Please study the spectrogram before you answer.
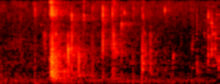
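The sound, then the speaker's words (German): Someone pours and sips a drink of water. It is faint: one short wet splash, then a few soft drips and small wet clicks. “Ich muss mal einen Schluck Wasser nehmen.”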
